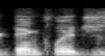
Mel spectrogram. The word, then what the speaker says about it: Dinklage: And I was just talking to Jason about what's Peter Dinklage, is that name right, Jason? – Yes.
